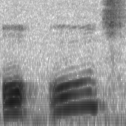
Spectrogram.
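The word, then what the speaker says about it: お: Next, O's pronunciation is similar to the first sound in O, like I owe you.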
